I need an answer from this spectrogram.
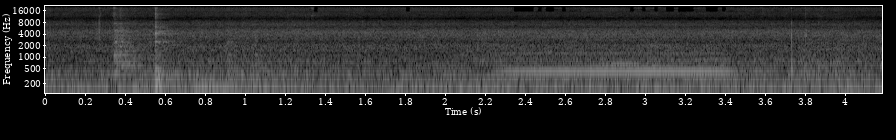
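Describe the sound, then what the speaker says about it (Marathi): Black masala tipped into vegetables frying in a pan and stirred, a faint steady sizzle with a couple of quick scraping clinks near the start, no voices. "हे बघा आता हे काळा मसाला टाकला."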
